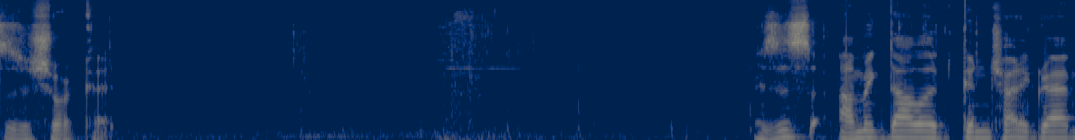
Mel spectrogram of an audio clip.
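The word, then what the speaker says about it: Amygdala: ridiculous okay this is a shortcut is this amigdala going to try to grab me I guess not kind of hate pronouncing it a mdala I don't know why but that's the official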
